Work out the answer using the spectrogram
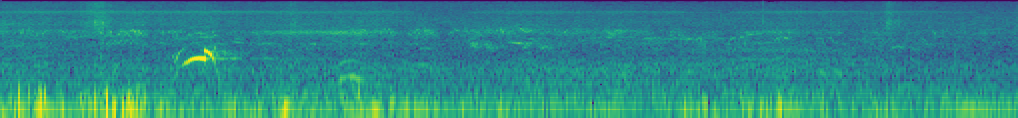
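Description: Quiet open-air ambience with one short bird call about a second in and a few faint chirps over a steady low background.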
